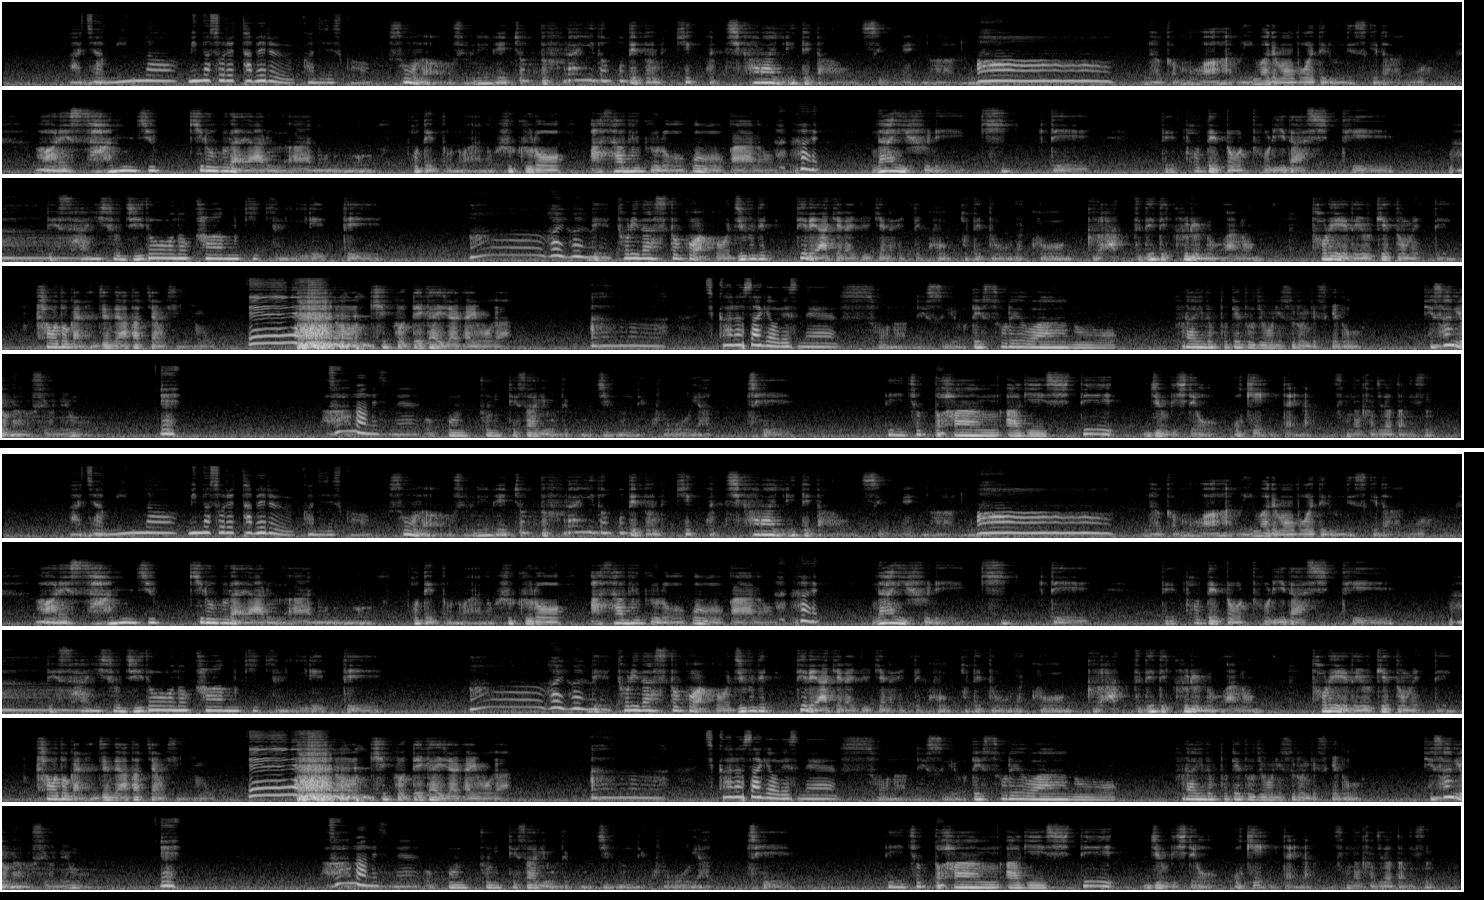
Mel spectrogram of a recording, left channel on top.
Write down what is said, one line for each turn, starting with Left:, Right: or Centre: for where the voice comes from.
Right: あ、
Left: でも、
Right: じゃあみんな、みんなそれ食べる感じですか
Left: そうなんですよね。で、ちょっとフライドポテトに結構力入れてたんですよね。あの、
Right: ああ
Left: なんかもう、あの、今でも覚えてるんですけど、あの、あれ30キロぐらいある、
Right: ーうんうん。
Left: あの、ポテトのあの袋、麻袋を、あの、
Right: <laughs> はい。
Left: ナイフで切って、で、ポテトを取り出して、
Right: あ
Left: で、最初自動の皮むき器に入れて、
Right: あ、ああはいはいは
Left: で、取り出すとこはこう自分で手で開けないといけないんで、こう、ポテトがこう、ぐわーって出てくるのを、あの、トレイで受け止めて、顔とかに全然当たっちゃうんですよね、もう。
Right: い。ええー。
Left: あの、結構でかいじゃがいもが。
Right: <laughs> ああ、力作業ですね。
Left: そうなんですよ。で、それは、あの、フライドポテト状にするんですけど、手作業なんですよね、
Right: うんうんうん
Left: も
Right: え、
Left: あのー本当に手作業でこう自分でこうやって、
Right: そうなんですね。
Left: で、ちょっと半上げして、
Right: え、
Left: 準備してお、OK みたいな、そんな感じだったんです。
